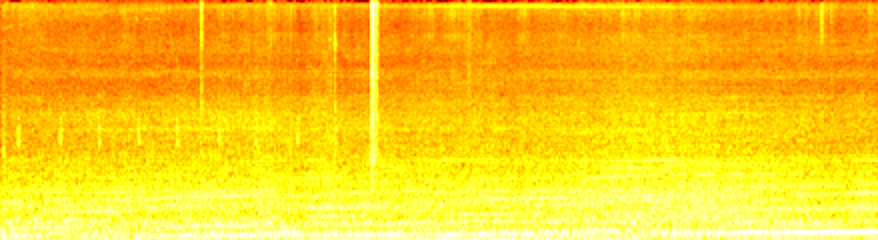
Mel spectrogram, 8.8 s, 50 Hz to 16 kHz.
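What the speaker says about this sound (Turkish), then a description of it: "Bir daha dip gaz yapalım." A Ford Fiesta 1.4 Titanium hatchback pulls hard at full throttle, its engine drone steady and loud from inside the cabin, with a low rumbling tone rising slowly over several seconds.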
